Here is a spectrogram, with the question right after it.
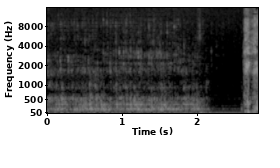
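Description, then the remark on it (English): Hot coffee poured from high up into a cup: a steady, rushing stream of liquid pours for about two seconds, then tapers off into quiet before a short, noisy burst at the very end. No one speaks. “He was just pouring his coffee from a mile in the air.”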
